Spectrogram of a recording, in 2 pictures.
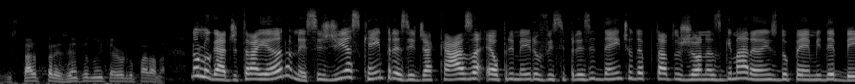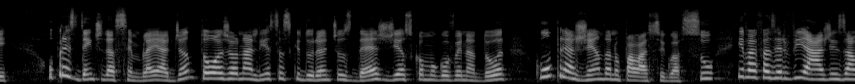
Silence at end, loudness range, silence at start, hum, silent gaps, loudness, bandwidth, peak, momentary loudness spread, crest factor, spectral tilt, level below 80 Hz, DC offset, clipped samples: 0 s; 2 LU; 0 s; none; none; -29 LUFS; 16 kHz; -10 dBFS; 10 LU; 20 dB; -3 dB/octave; -74 dBFS; under 0.1%; under 0.1%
